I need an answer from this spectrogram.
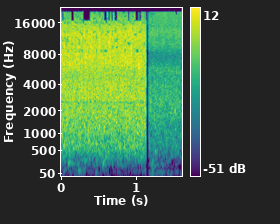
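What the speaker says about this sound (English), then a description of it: "At the bottom of Brat Tor is a river crossing." Rushing river at the Brat Tor crossing on Dartmoor, a steady broadband wash of water close by that cuts off sharply near the end and resumes slightly softer, with no voices.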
